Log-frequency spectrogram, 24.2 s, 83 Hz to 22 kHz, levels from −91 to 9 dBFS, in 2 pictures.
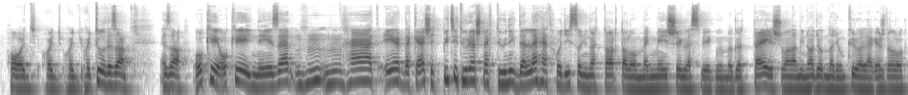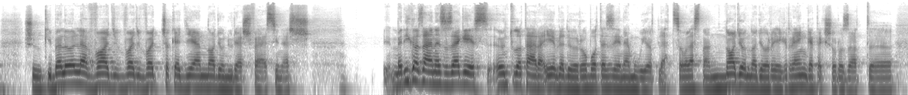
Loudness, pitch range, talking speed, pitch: -24 LUFS, 120-150 Hz, 175 wpm, 130 Hz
